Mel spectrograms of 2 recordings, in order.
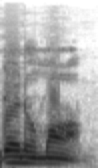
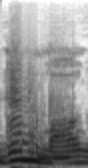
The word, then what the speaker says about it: denouement: The next two parts are crisis and denouement. Denouement pronounced, it is a French word and its pronunciation is a little difficult.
